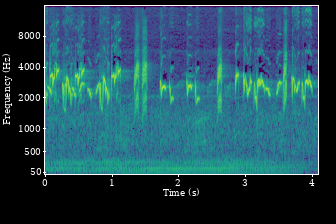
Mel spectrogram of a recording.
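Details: Sooty-headed bulbul, lure for young birds: short whistled, warbling phrases broken by sharp single chirps, in an uneven rhythm over a faint low hum.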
